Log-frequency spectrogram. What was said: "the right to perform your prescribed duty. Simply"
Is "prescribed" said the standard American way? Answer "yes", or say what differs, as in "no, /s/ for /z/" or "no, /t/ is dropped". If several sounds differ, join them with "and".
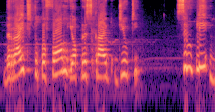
yes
